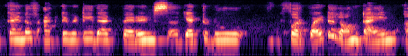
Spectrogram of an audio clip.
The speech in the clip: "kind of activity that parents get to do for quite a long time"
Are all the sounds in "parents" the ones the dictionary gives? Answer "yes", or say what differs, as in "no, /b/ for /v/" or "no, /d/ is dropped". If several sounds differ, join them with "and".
yes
